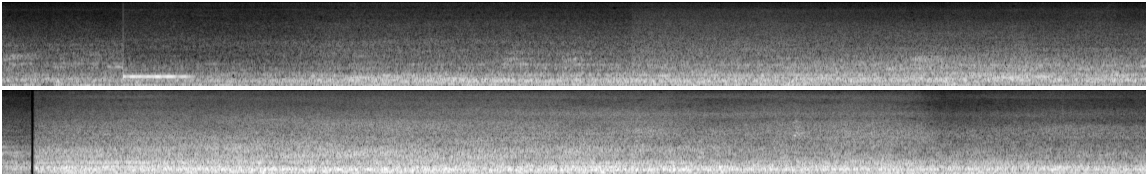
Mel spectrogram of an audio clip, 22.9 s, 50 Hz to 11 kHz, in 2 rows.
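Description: Railway station sounds: people talking in the background over the noise of a train at the platform. About 12 s in the sound jumps suddenly to a louder, steadier noise with a low hum.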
